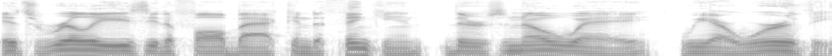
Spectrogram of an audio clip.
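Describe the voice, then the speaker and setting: A man's very deep, low voice. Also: dry, close sound with no echo, very clean recording, silent background. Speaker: church podcast host. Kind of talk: devotional panel discussion. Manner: joking, casual.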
